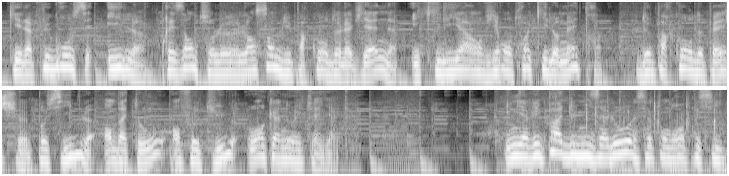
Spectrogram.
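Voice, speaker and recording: Male presenter with a badly hoarse, gravelly, cracked voice and fry, explaining a project, slightly high. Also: normal speed, dark tone, soft background music. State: hoarse from losing his voice. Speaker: fishing federation representative.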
